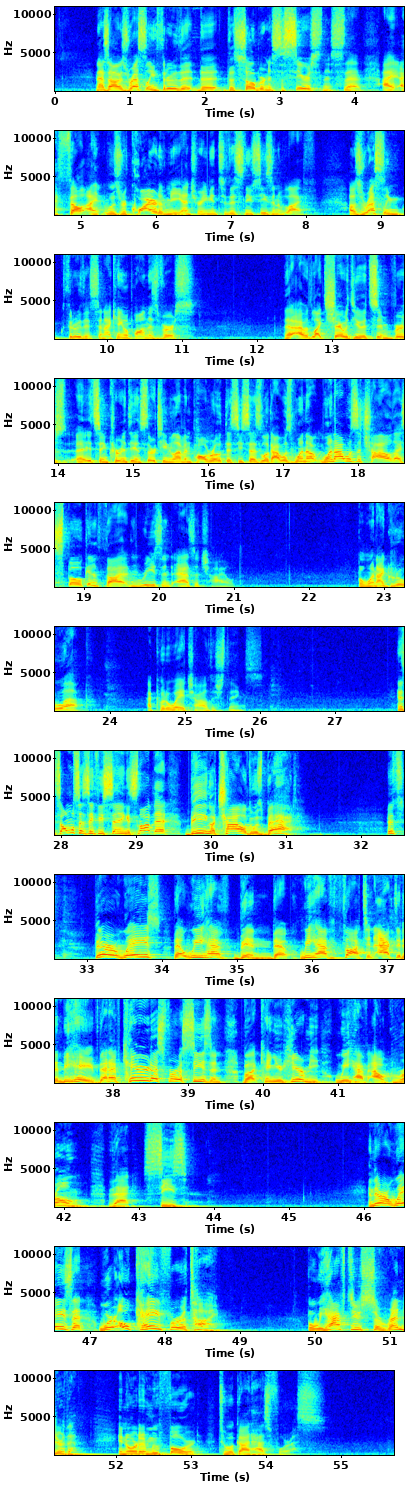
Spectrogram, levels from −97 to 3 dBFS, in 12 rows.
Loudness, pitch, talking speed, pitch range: -22 LUFS, 180 Hz, 175 wpm, 155-215 Hz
